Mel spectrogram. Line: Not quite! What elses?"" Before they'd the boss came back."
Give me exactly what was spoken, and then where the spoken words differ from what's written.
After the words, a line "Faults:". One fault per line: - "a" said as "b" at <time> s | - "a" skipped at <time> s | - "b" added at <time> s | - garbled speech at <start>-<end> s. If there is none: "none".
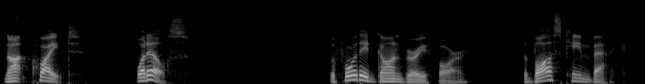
Not quite! What else?"" Before they'd gone very far, the boss came back."
Faults:
- "elses" said as "else" at 1.5 s
- "gone very far" added at 3.8 s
